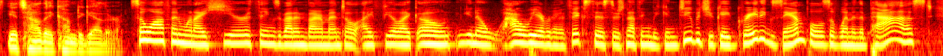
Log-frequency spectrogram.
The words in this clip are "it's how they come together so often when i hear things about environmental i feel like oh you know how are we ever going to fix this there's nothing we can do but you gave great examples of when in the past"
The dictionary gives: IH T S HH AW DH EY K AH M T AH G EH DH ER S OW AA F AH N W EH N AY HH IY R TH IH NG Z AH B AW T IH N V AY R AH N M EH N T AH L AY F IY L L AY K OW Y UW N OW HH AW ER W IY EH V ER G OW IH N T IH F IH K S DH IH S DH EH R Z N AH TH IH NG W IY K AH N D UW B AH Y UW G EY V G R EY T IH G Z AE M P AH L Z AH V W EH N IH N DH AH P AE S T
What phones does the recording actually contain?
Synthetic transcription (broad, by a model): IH T S HH AW DH EY K AH M T AH G EH DH ER S OW AA F AH N W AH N AY HH IY R TH IH NG Z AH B AW T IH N V AY R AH N M EH N T L AY F IY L L AY K OW Y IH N OW HH AW ER W IY EH V ER G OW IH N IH F IH K S DH IH S DH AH R Z N AH TH IH NG W IY K AH N D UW B AH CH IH G EY V G R EY T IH G Z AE M P L Z AH V W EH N IH N DH AH P AE S T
